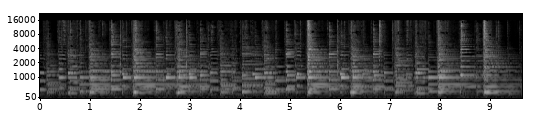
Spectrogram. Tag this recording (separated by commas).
Ukulele, Mandolin, Plucked string instrument, Guitar, Musical instrument, Music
